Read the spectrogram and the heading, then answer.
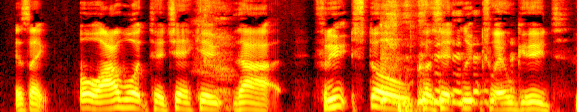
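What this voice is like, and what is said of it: Put-on Scottish accent. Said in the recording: “You do have a character voice, but it's just more Scottish than you”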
